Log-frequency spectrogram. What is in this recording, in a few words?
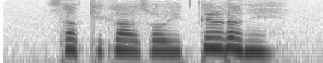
"dani", dialect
